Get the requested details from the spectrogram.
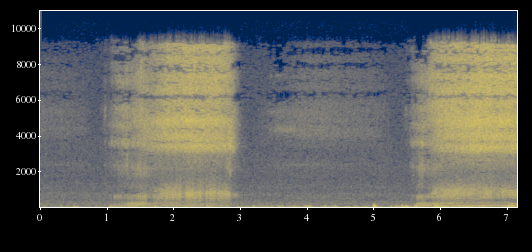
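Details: Snoring recorded with the SnoreLab app: loud, rattling snores on each in-breath, about two seconds long, separated by quieter out-breaths.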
